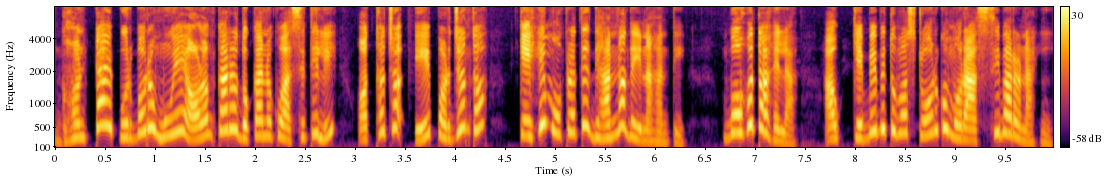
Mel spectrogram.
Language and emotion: Odia, angry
